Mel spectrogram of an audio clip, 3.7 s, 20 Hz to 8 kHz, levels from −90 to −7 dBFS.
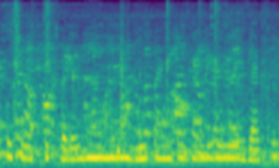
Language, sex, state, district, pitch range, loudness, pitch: Hindi, female, Chandigarh, Chandigarh, 205-225 Hz, -14 LUFS, 215 Hz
